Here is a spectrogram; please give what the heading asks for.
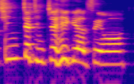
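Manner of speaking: slow, pressing plea on 진짜; 진짜 stressed, whole line unhurried; pleading emphasis. Acted. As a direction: lean hard on 진짜, slowly. Repeated plea to repent.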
